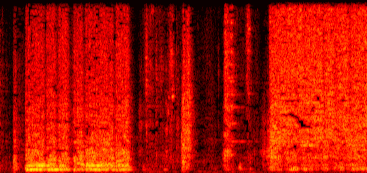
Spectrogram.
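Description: A man taps metal with a hammer.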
